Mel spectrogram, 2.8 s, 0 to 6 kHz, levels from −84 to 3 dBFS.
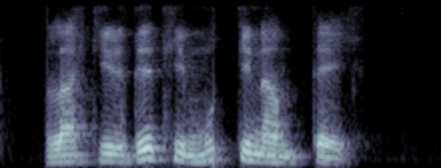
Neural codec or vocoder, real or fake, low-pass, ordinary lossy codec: none; real; 5.4 kHz; Opus, 16 kbps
